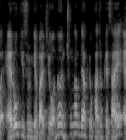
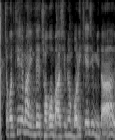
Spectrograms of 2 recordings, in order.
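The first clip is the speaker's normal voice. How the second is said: ordinary talk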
